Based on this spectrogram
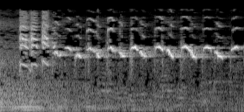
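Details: Greater green leafbird opening with a few harsh, scratchy blasts, part of its rough 'tembakan kasar' jamtrok delivery, then rolling into a rapid, continuous chain of sliding high whistles at several notes per second.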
